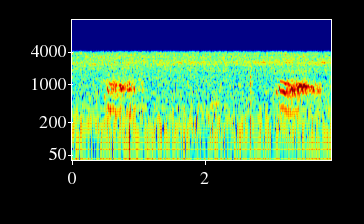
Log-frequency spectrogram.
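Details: Pet ferret asleep indoors, snoring: two squeaky, whistled nasal snores with a rising-then-falling tone, about two and a half seconds apart, over a steady background hiss.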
